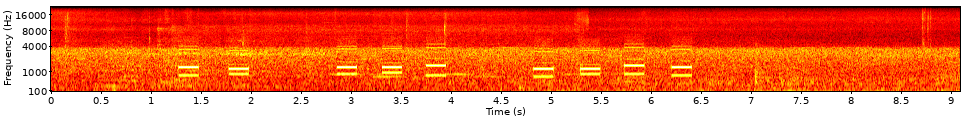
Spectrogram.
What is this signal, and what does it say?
DTMF, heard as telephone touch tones, dialled by hand, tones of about 200 ms, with phone line noise and the noise of a subway station. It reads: 57 806 1795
